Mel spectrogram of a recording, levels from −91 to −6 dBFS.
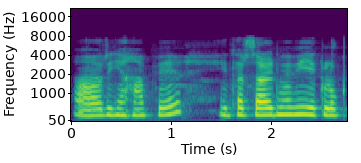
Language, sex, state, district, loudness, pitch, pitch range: Hindi, female, Bihar, Patna, -18 LUFS, 235 Hz, 230-255 Hz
